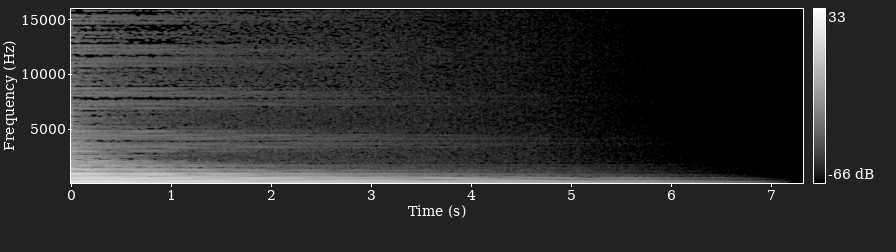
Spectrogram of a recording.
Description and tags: Sampling of my electro acoustic guitar Sherwood SH887 three octaves and five velocity levels
acoustic, guitar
